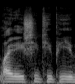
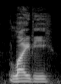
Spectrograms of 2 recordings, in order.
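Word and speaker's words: lighttpd: it light HTT no it's not light HTTP but Lighty as it's called um instead of Apache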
